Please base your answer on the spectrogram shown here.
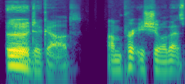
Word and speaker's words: Ødegaard: It's Ødegaard, like Ødegaard, isn't it? It's more Ødegaard than Odegaard. It's not Odegaard, it's Ødegaard.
